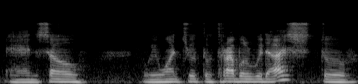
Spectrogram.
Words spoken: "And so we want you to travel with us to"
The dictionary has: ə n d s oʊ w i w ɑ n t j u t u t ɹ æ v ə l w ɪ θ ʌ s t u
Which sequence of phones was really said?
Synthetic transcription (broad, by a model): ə n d s oʊ w i w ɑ n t j u t u t ɹ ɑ b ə l w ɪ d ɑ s t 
